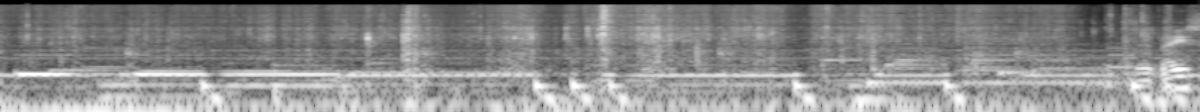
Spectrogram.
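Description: Plastic bubble wrap crinkling and rustling as it is pulled off wrapped items by hand, with a couple of sharper crackles, over soft background music of held notes.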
